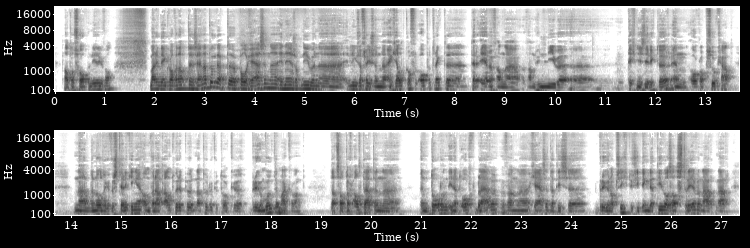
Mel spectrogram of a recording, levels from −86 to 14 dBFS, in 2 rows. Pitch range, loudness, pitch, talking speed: 105-130 Hz, -17 LUFS, 115 Hz, 200 wpm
